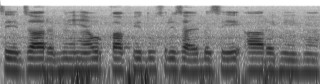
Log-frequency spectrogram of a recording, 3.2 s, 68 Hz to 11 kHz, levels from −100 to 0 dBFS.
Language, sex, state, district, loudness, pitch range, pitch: Hindi, female, Haryana, Jhajjar, -18 LUFS, 150-155 Hz, 155 Hz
